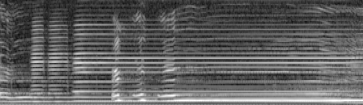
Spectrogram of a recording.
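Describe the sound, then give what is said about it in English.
A single long, wolf-like howl that swoops upward in pitch and then holds a steady, drawn-out note, loud with no talking over it. “We're gonna hoot and holler and howl at the moon.”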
